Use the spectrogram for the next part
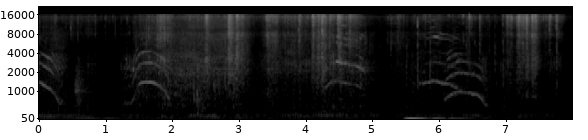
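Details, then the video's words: Newborn kittens being groomed by their mother give thin, arching mews scattered among rustling and licking noises, with a brief low thump midway. "Newborn Adorably Cute Kittens Meowing Loudly When Their Mother Groom Them"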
